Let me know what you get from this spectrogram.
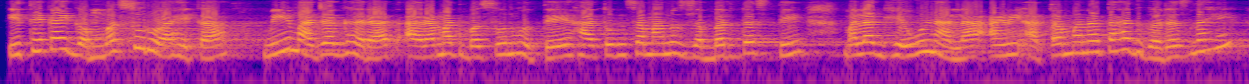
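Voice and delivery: plain reading voice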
